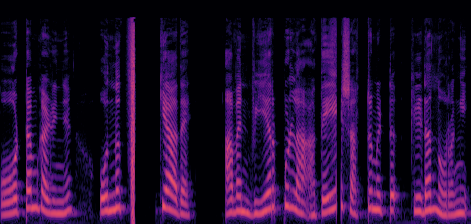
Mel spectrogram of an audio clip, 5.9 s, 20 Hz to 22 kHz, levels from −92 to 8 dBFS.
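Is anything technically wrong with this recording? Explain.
Yes. Twice the analogue FM wireless microphone's radio link fades until the receiver's squelch mutes the output, a wireless microphone squelch dropout. From 1.56 to 1.95 s, after "ഓട്ടം കഴിഞ്ഞ് ഒന്ന്", hiss rises and the speech drops to near silence for 273 ms. From 4.10 to 4.27 s a shorter 63 ms hole opens.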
